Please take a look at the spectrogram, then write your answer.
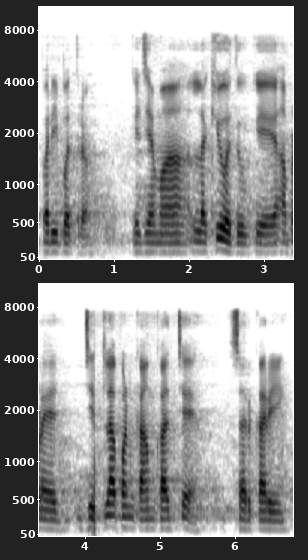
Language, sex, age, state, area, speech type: Gujarati, male, 18-30, Gujarat, rural, spontaneous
